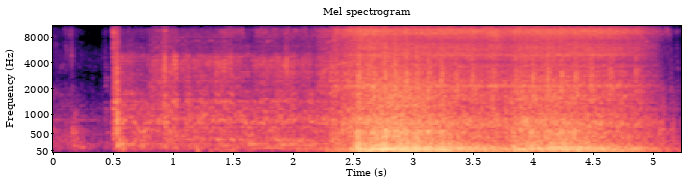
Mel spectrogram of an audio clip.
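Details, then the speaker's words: 1959 Cadillac flattop sat for years, first start, tank full: starter cranks, engine catches, stumbles, then surges to rough uneven running; fuel pump suspected not working, nothing in the glass. "I don't think the fuel pump's working."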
